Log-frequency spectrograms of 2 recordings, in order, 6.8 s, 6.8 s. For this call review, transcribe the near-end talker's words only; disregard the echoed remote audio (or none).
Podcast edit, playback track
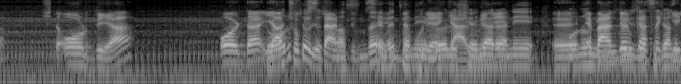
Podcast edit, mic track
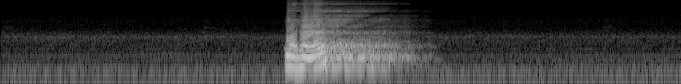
Hı hı.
